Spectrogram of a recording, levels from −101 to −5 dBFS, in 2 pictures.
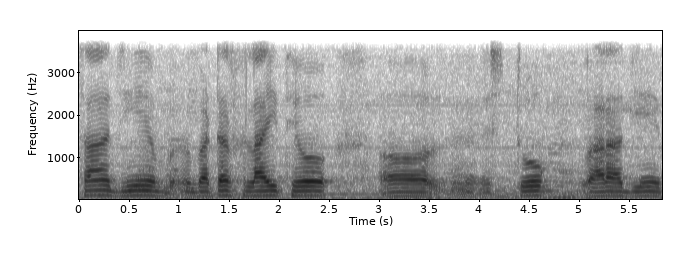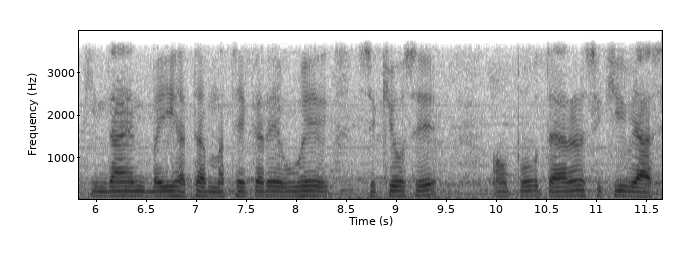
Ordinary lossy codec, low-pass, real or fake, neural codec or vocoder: none; 3.6 kHz; real; none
